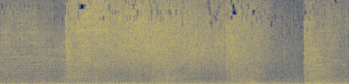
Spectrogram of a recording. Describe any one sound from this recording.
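Lightning crackles and booms in bursts.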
